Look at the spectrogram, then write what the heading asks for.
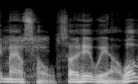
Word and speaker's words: Mousehole: Talia is in Mousehole in Cornwall, which I think I just pronounced correctly.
